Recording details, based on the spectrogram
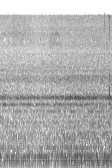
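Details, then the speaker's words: Cheap Chinese diesel heater, first test run, heard from about five feet: steady low rumble, soft hiss, faint whistle; running normally, putting out strong heat. "well here's this thing running diesel cheap diesel chinese heater i'm probably five foot away from this thing right now and i'm gonna tell you right now it is cranking the heat out"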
